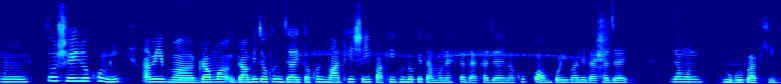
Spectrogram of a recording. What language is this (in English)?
Bangla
